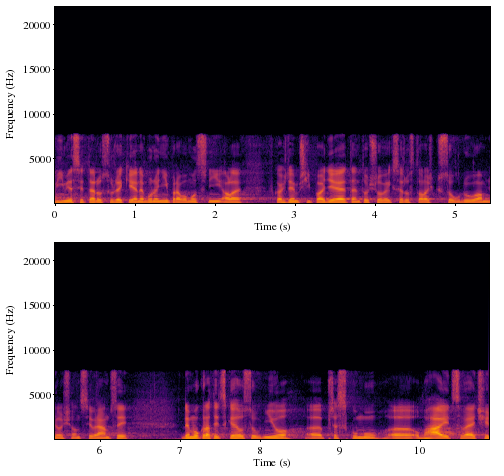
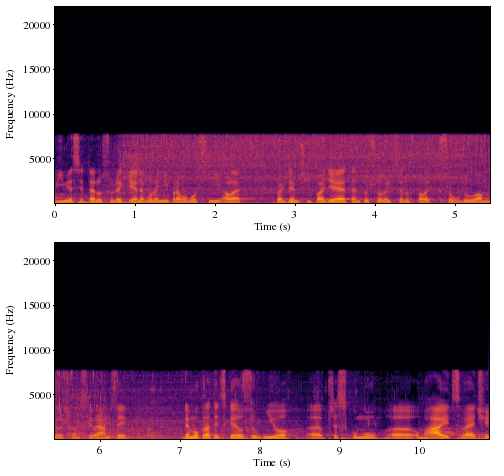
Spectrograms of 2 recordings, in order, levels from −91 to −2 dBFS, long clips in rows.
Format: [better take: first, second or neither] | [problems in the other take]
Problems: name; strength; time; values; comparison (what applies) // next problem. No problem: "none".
first | background sound (Sink (filling or washing) / Water tap, faucet); 11 dB below the speech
